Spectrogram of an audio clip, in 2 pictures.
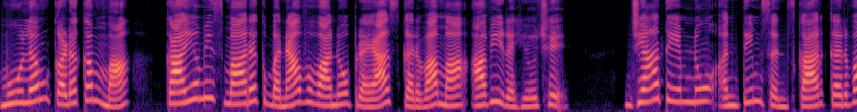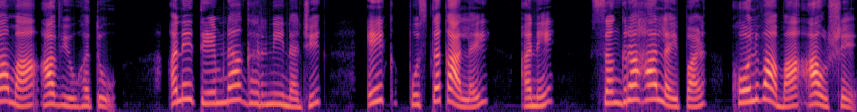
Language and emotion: Gujarati, neutral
